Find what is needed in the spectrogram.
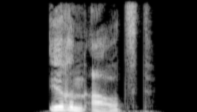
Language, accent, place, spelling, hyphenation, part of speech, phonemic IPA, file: German, Germany, Berlin, Irrenarzt, Ir‧ren‧arzt, noun, /ˈɪʁənˌʔaːɐ̯t͡st/, De-Irrenarzt.ogg
- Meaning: shrink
